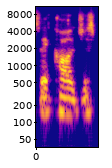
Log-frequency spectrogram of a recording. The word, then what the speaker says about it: psychologist: So you put the accent on the second. You can listen to the recording later and see where it was, but the correct pronunciation is psychologist.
